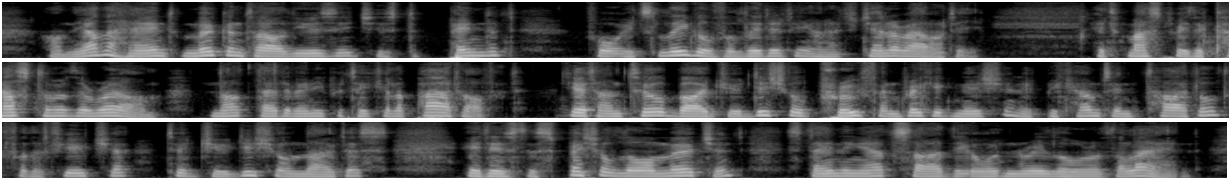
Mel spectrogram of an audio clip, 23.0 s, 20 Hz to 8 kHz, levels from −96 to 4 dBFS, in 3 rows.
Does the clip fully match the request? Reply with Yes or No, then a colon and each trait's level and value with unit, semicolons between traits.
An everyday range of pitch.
Yes: average, 3.2 semitones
